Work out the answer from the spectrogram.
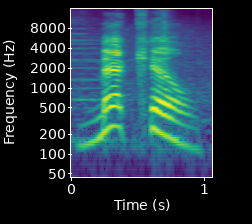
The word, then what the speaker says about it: Mekil: And just a correction, Missouri in the chat is saying Mekil. It's pronounced Mekil. Mekil. So thank you for that Thank you for that correction. Us We both pronounced it wrong. We gotta we both said it wrong in two different ways.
